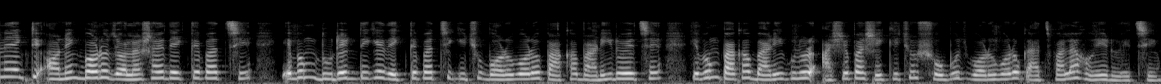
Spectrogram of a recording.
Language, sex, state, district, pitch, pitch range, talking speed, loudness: Bengali, female, West Bengal, Jalpaiguri, 260 Hz, 230-285 Hz, 150 wpm, -18 LUFS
